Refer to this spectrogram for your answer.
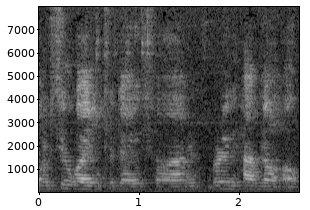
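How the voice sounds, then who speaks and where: A Spanish accent at a fairly quick pace, with noticeable background noise. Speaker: video diary vlogger. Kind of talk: casual video diary. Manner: halting, many fillers.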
